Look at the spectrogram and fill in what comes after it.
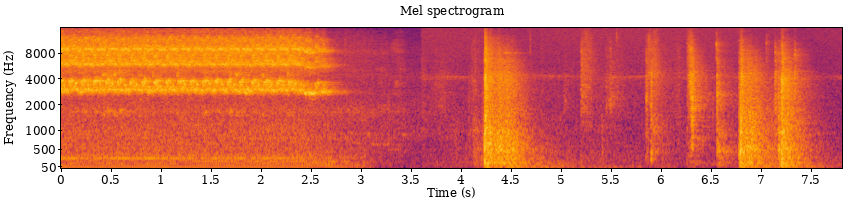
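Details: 1980 Chevy C10 short-bed stepside square body, left for dead and just revived after the fuel line was put back together: a steady high-pitched squeal rides over the engine for a few seconds, then stops. Loose, slipping drive belt.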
